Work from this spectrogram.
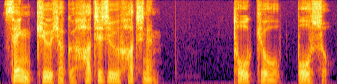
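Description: A man reading scripted documentary drama narration in a solemn, measured manner. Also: on the low side, very animated, no echo, clean studio sound, heavily acted.

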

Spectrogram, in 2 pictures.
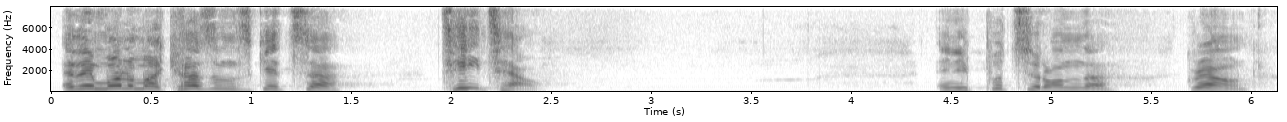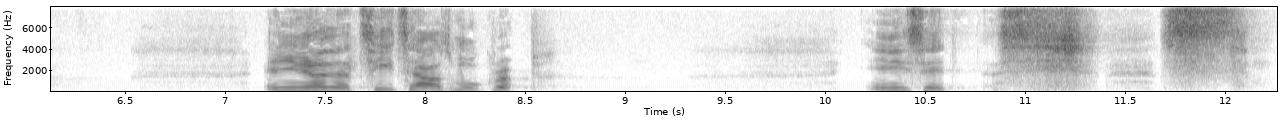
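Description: A man's voice: sits high, unhurried, long pauses. A man born in Samoa, preaching a sermon and telling stories, joking with the congregation. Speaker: pastor.

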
